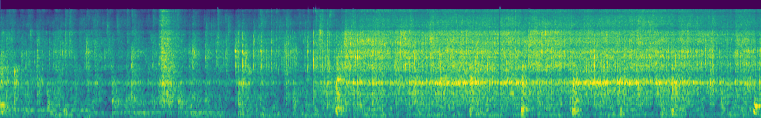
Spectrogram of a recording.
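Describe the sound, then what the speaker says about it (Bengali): Sijir pithe fries in a pan with a steady sizzle that swells louder and denser partway through and then holds, with no voices. "একটু ভালো করে ভেজে নিতে হবে।"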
